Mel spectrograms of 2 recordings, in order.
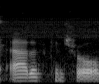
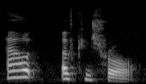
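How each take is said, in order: First: Said in the usual way. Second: "out of control" drawn out slowly, higher and louder; exasperated but amused "out of control", slow and raised; emphatic out of control. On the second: Real, not acted. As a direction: lean hard on "out" and stretch the whole phrase. Lantana, refrain said with emphasis.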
